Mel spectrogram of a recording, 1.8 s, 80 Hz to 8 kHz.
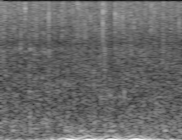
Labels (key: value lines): label: biophony
recorder: SoundTrap 300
